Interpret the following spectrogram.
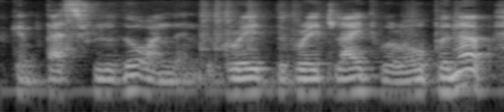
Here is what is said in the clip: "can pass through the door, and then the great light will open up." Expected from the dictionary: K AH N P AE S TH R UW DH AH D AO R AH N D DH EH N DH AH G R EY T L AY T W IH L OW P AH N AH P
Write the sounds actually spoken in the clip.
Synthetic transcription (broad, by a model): K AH N P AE S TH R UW DH AH D AO R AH N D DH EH N DH AH G R EY T L AY T W IH L OW P AH N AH P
